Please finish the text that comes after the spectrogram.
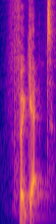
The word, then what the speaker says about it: forget: Next, we'll try a new word, forget. Forget. The stress is on the second syllable.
